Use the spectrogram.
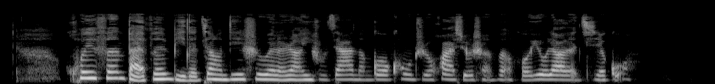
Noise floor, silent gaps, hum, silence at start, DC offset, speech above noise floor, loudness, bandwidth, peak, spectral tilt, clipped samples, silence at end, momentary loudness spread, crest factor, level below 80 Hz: -73 dBFS; none; none; 0.25 s; under 0.1%; 53 dB; -21 LUFS; 11.5 kHz; -2 dBFS; -4.5 dB/octave; under 0.1%; 0.85 s; 13 LU; 18 dB; -64 dBFS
